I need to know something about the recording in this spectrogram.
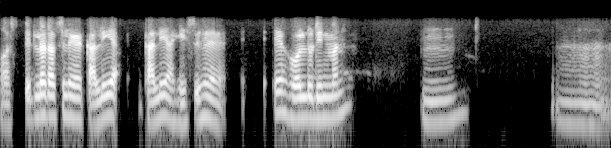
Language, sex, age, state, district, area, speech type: Assamese, male, 18-30, Assam, Dibrugarh, urban, conversation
